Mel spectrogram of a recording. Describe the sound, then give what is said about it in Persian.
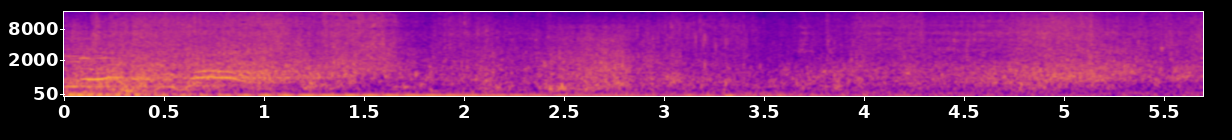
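Heavy, continuous rush of churning water with surging waves in a swimming pool as a large man falls onto two others and all three go under, loud, swelling and settling over several seconds, with faint bird-like chirps early on. “استخر موج سهمگینی برداشت و هر سه به زیر آب رفتند.”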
